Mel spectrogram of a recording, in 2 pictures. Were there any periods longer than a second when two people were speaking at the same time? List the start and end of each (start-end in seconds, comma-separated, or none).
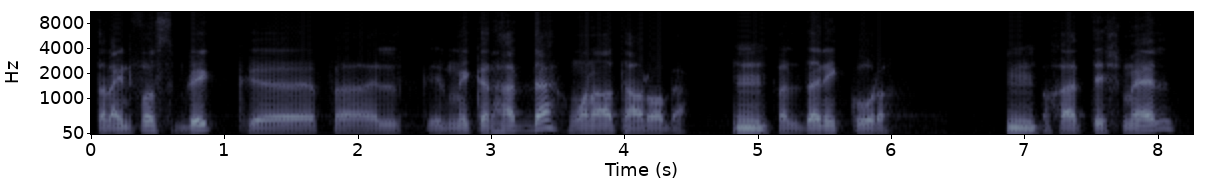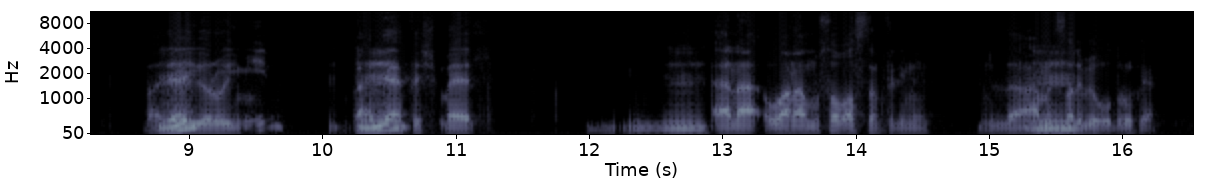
none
